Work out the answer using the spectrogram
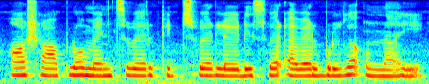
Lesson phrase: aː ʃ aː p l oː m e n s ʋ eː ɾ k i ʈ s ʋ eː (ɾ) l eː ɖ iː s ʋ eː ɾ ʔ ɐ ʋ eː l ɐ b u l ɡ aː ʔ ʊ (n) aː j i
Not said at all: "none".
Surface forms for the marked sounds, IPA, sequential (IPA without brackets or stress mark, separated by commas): ɾ, nː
